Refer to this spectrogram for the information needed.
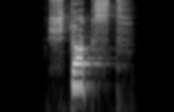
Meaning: second-person singular present of stocken
- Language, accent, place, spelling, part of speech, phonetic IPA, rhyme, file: German, Germany, Berlin, stockst, verb, [ʃtɔkst], -ɔkst, De-stockst.ogg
